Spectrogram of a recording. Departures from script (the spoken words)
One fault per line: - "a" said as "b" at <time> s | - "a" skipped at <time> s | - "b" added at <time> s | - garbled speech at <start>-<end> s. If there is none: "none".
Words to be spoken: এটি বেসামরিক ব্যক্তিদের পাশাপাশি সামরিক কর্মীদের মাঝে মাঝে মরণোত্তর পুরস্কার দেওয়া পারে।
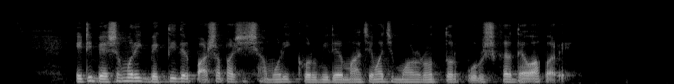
none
